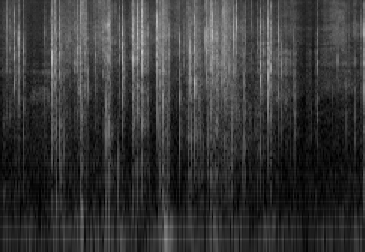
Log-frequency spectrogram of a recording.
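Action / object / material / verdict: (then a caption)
scrape / plastic chocolate bar wrapper / plastic / none. A full Marabou Nougat chocolate bar in a plastic wrapper is held in the fingers, crinkled and traced with the fingertips. Bright, crisp crinkles and crackles come in quick uneven bursts, mostly high-pitched with almost no low end, between short quieter moments of soft rubbing.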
